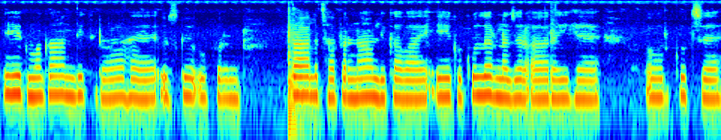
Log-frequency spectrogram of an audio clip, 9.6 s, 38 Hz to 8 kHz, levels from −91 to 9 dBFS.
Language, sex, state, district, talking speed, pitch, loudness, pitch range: Hindi, female, Rajasthan, Bikaner, 130 wpm, 195 Hz, -17 LUFS, 190-210 Hz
